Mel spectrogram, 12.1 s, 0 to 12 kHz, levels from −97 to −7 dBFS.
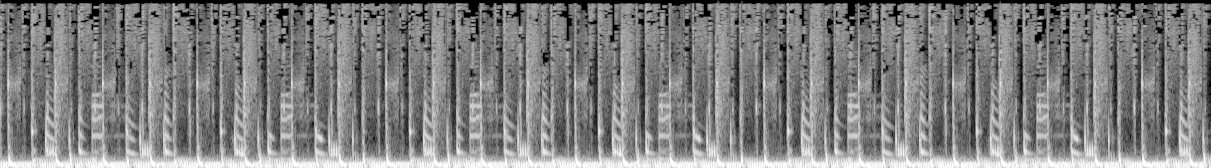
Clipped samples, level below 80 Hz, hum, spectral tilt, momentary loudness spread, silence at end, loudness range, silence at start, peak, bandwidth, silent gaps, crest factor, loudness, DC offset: under 0.1%; -14 dBFS; none; -5.5 dB/octave; 1 LU; 0 s; 0 LU; 0 s; 0 dBFS; 11.5 kHz; none; 10 dB; -13 LUFS; 0.4%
